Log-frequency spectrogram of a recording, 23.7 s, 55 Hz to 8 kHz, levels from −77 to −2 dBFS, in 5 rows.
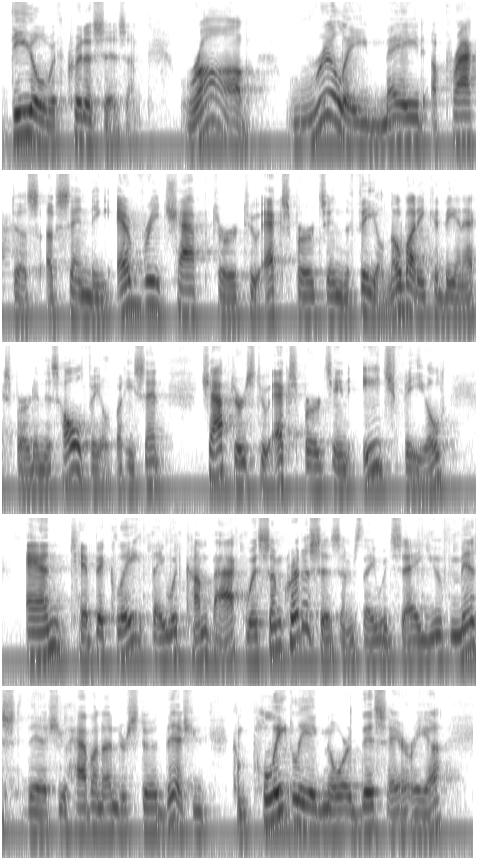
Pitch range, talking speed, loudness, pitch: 110-130 Hz, 150 wpm, -30 LUFS, 120 Hz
